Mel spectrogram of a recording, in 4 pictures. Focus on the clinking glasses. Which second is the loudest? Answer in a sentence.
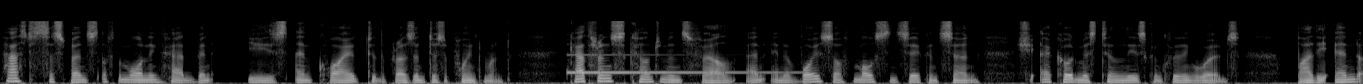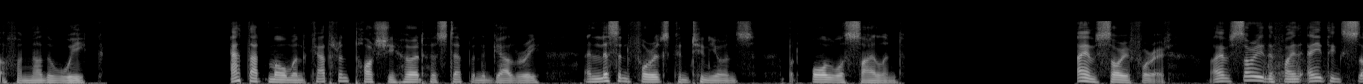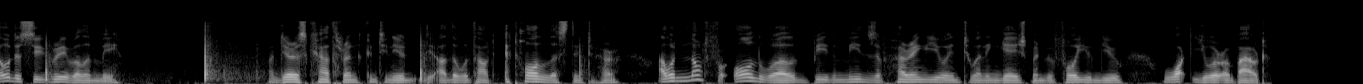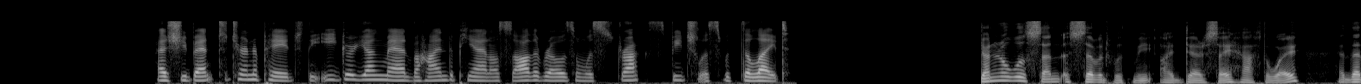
The loudest moment of the clinking glasses is at 6 seconds.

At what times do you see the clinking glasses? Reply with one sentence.
You can hear the clinking glasses from 5.7 to 8.0 s.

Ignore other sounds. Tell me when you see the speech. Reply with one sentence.
The speech can be heard from 0.0 to 14.7 s, from 15.9 to 22.6 s, from 24.4 to 28.4 s, from 29.9 to 40.0 s, from 42.5 to 48.9 s and from 50.7 to 54.4 s.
